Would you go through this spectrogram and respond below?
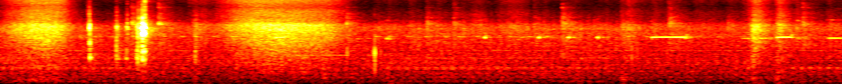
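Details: Focused-ultrasound (HIFU) face-lifting machine being tested, targeting the SMAS layer for skin tightening: bursts of soft hiss, then short beeps and small clicks.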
